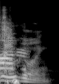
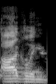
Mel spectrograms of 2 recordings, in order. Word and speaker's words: ogling: Oh, well, what's oogling? What's There's oogling? a lot of models out there that men ogle that are married. What is oogling then? It means ogling, but mispronounced.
